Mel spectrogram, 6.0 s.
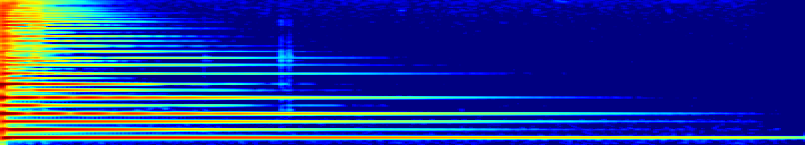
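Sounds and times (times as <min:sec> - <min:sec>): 
Greek bazouki plucked strings: 0:00.0 - 0:04.2.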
